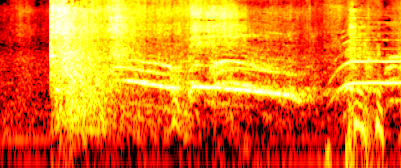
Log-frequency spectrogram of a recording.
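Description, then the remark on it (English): A puffing gun fires with one sudden loud blast, and a crowd breaks into excited shouts and whoops that carry on after the bang. “But maybe before we take the car- caller, we'll play this little clip of the puffing gun.”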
